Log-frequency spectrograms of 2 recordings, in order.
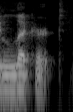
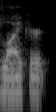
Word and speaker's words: Likert: that but it's actually liquored so it's pronounced liquor instead of likert and it was developed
